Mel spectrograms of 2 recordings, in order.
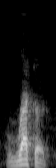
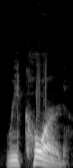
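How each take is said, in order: First: The stress is on the first syllable. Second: The stress is on the second syllable. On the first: It is the noun. "Record is a noun" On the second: It is the verb, meaning to write something down. "This is the verb"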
